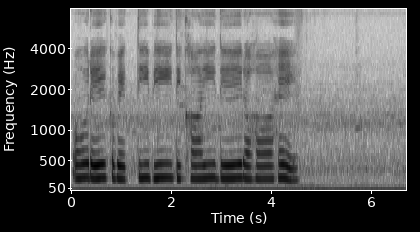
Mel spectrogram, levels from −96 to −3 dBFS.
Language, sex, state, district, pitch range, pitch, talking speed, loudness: Hindi, female, Rajasthan, Jaipur, 210-225 Hz, 215 Hz, 70 wpm, -14 LUFS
